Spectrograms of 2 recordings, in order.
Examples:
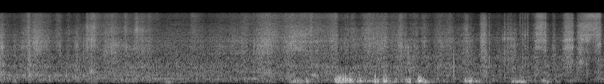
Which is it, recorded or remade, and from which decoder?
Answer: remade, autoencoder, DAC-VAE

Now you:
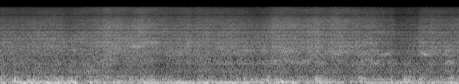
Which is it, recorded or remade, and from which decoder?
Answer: remade, autoencoder, DAC-VAE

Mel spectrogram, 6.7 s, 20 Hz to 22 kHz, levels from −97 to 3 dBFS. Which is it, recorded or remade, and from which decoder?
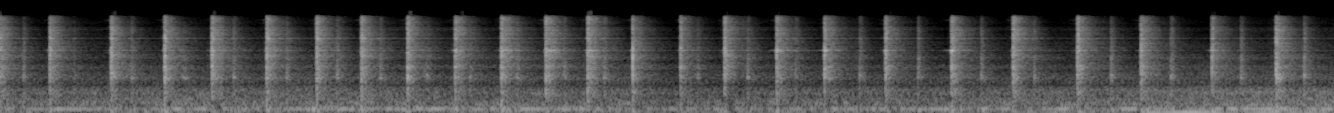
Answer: remade, autoencoder, DAC-VAE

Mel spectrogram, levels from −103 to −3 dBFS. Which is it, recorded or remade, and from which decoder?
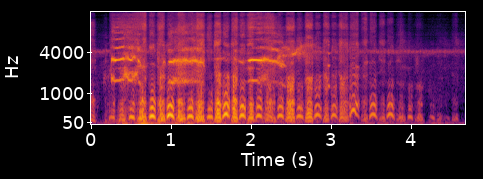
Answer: remade, autoencoder, DAC-VAE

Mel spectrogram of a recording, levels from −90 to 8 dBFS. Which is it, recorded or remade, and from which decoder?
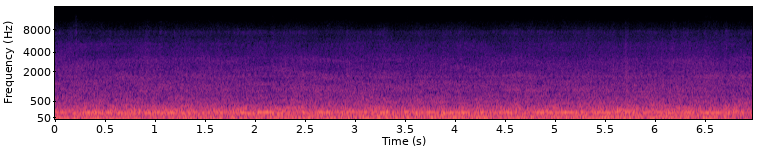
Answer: remade, autoencoder, DAC-VAE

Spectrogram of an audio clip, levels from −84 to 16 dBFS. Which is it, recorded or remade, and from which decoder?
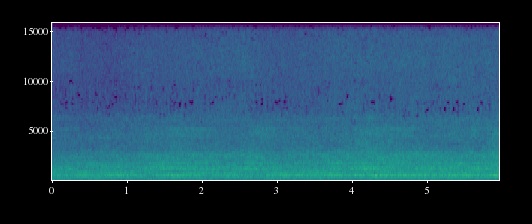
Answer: recorded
